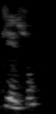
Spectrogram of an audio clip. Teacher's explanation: en la palabra queso, la primera consonante, tengo la K, ¿no? Que es un fonema velar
